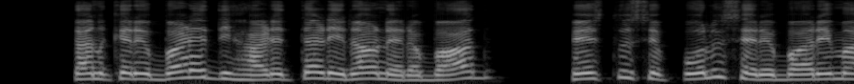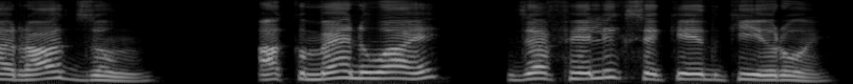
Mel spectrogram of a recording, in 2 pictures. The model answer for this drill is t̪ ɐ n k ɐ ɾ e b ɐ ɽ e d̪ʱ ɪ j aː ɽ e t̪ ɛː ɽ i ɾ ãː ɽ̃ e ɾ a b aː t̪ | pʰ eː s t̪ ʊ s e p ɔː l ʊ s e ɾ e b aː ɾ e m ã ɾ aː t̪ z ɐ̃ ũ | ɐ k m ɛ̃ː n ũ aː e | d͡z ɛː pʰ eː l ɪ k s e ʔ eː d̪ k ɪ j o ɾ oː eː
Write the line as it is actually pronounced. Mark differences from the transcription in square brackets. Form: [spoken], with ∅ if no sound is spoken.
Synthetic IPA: t̪ ɐ n k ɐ ɾ e b ɐ ɽ e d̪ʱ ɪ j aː ɽ e t̪ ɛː ɽ i ɾ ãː ɽ̃ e ɾ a b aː [d̪] | pʰ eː s t̪ ʊ s e p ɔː l ʊ s e ɾ e b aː ɾ e m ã ɾ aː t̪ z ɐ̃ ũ | ɐ k m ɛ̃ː n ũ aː e | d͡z ɛː pʰ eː l ɪ k s e [k] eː d̪ k ɪ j o ɾ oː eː

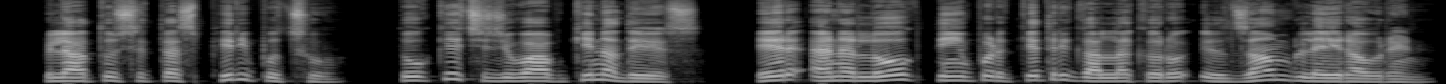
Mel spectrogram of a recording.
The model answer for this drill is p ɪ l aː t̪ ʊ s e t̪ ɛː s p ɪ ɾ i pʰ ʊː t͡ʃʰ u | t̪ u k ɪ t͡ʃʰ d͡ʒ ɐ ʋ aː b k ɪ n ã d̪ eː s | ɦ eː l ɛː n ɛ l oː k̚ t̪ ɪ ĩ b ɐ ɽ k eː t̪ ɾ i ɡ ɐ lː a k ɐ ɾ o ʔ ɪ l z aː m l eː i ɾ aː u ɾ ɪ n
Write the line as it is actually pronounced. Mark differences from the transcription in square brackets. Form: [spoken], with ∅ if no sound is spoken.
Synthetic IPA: p ɪ l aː t̪ ʊ s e t̪ ɛː s [pʰ] ɪ ɾ i [p] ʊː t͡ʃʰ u | t̪ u k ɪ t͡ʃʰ d͡ʒ ɐ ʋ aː b k ɪ n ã d̪ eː s | ɦ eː [ɾ] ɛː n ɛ l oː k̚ t̪ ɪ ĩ [p] ɐ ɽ k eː t̪ ɾ i ɡ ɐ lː a k ɐ ɾ o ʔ ɪ l z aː m l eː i ɾ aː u ɾ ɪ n

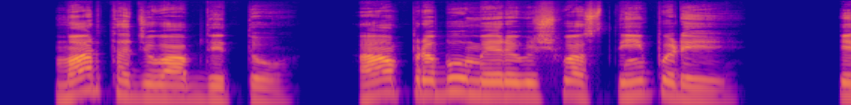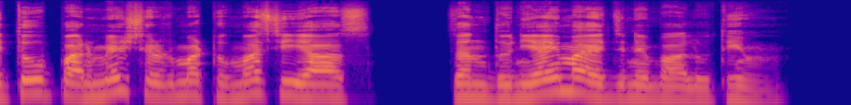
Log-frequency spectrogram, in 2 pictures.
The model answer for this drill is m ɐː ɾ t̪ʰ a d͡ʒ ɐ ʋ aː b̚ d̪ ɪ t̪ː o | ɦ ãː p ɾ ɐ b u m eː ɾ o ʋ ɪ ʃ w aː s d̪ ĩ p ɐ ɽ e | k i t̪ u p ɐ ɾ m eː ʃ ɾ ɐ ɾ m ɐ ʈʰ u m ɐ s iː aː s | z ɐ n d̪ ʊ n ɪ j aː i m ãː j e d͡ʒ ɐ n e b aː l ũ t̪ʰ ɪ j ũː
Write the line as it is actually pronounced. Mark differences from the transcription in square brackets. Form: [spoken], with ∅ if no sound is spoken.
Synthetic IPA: m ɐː ɾ t̪ʰ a d͡ʒ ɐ ʋ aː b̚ d̪ ɪ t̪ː o | ɦ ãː p ɾ ɐ b u m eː ɾ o ʋ ɪ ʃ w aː s [t̪] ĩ p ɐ ɽ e | k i t̪ u p ɐ ɾ m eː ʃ ɾ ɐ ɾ m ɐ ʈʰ u m ɐ s iː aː s | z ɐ n d̪ ʊ n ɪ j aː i m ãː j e d͡ʒ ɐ n e b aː l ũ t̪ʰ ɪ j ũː

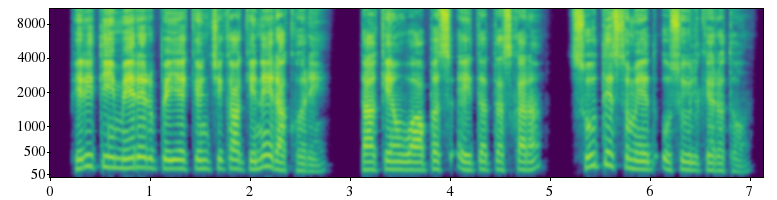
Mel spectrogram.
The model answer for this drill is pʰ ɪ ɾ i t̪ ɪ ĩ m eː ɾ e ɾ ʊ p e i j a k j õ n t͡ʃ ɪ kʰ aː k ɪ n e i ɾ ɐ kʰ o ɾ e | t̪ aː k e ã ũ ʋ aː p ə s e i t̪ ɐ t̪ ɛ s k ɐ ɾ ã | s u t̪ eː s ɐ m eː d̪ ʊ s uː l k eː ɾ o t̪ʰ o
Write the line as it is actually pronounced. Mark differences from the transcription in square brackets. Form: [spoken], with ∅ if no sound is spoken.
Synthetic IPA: pʰ ɪ ɾ i t̪ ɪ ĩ m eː ɾ e ɾ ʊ p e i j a k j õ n t͡ʃ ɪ [k] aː k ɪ n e i ɾ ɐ kʰ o ɾ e | t̪ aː k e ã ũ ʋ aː p ə s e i t̪ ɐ t̪ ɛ s k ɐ ɾ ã | s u t̪ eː s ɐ m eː d̪ ʊ s uː l k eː ɾ o t̪ʰ o

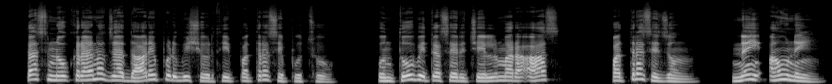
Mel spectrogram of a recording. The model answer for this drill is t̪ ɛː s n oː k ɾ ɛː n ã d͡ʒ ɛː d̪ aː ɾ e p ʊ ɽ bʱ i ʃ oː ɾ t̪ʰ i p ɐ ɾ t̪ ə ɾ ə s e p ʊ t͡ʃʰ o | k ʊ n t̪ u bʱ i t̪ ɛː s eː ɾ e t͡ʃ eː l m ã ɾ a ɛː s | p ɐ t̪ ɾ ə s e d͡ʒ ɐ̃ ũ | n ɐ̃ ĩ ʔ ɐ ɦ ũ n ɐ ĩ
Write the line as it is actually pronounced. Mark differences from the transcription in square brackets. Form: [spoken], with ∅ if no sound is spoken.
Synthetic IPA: t̪ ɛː s n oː k ɾ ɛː n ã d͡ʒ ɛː d̪ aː ɾ e p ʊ ɽ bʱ i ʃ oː ɾ t̪ʰ i p ɐ [∅] t̪ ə ɾ ə s e p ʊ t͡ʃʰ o | k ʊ n t̪ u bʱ i t̪ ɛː s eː ɾ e t͡ʃ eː l m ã ɾ a [aː] s | p ɐ t̪ ɾ ə s e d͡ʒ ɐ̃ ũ | n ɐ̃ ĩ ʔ ɐ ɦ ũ n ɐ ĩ

